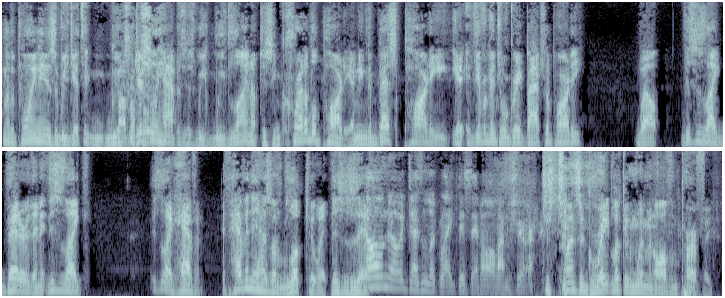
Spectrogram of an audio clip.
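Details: Adult male speaker, radio talk; ordinary conversational speech.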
